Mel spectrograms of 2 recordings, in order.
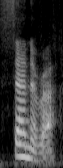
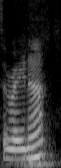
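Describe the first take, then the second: First: The second consonant is an N sound. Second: The second consonant is an R sound. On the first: The speaker calls it right. "there we go" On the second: The speaker calls it wrong. "I've been calling her Serena"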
